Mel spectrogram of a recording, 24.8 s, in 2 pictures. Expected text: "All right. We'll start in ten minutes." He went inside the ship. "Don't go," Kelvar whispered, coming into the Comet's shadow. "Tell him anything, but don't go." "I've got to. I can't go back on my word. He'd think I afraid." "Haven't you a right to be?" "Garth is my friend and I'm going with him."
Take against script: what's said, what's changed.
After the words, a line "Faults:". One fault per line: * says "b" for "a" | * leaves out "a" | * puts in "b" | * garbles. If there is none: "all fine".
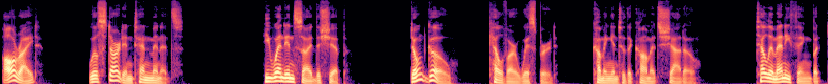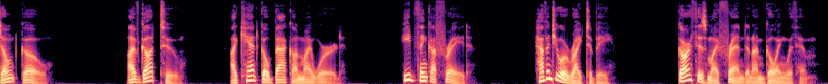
"All right. We'll start in ten minutes." He went inside the ship. "Don't go," Kelvar whispered, coming into the Comet's shadow. "Tell him anything, but don't go." "I've got to. I can't go back on my word. He'd think I afraid." "Haven't you a right to be?" "Garth is my friend and I'm going with him."
Faults:
all fine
